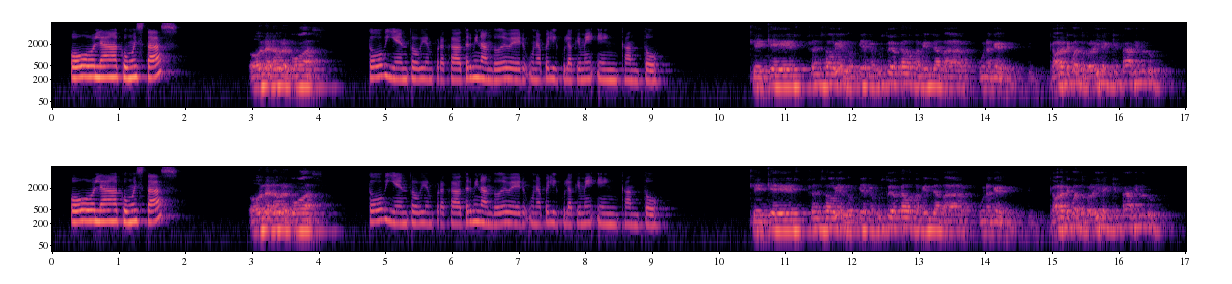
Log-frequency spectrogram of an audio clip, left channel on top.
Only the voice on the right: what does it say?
Hola Laura, ¿cómo vas?
¿Qué, qué es- qué has estado viendo? Mira que justo yo acabo también de apagar una que, que- que ahora te cuento, pero dime, ¿qué estabas viendo tú?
